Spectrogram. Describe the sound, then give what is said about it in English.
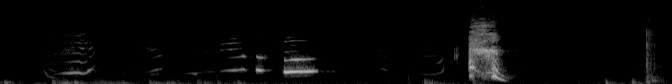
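A single sharp, loud sneeze bursts out after some soft talking, with a broad noisy blast that cuts off quickly, followed by a faint breathy sound. “Gesundheit.”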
